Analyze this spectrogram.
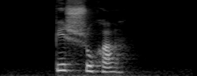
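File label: "пищуха", Komi, female; audio dict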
